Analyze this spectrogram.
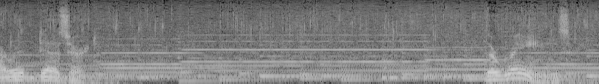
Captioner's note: hissing rain; lively, enchanting music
